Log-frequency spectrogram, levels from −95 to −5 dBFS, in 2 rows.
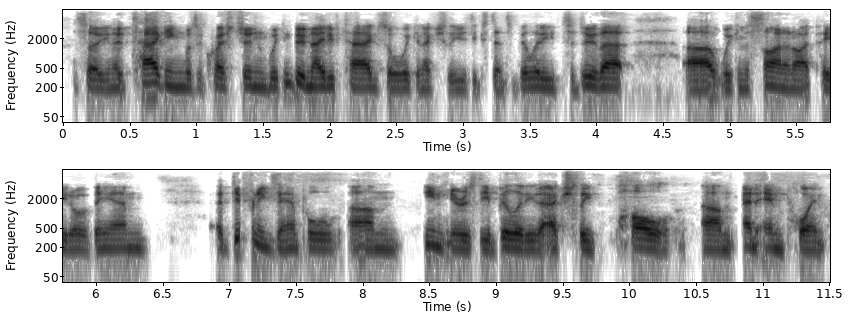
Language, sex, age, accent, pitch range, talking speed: English, male, 30-49, Australian, 95-110 Hz, 235 wpm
